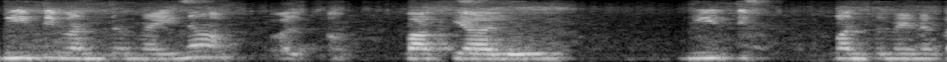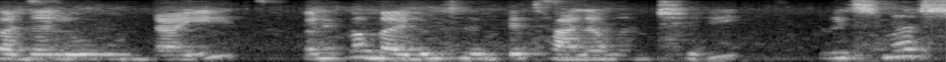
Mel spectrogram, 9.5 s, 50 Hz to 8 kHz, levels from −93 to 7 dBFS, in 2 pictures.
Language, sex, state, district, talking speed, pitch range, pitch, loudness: Telugu, female, Andhra Pradesh, Anantapur, 80 wpm, 225-250 Hz, 235 Hz, -18 LUFS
